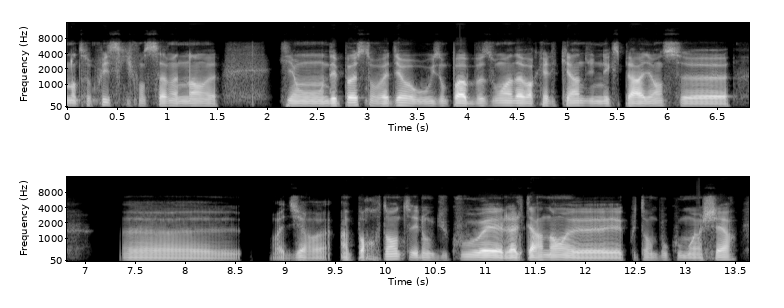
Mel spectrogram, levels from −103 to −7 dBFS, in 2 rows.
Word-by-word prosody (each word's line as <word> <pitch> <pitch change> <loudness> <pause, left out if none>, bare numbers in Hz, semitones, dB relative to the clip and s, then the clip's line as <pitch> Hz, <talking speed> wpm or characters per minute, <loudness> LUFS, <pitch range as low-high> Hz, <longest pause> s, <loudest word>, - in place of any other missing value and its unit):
d'entreprises 100 -2 -5
qui - - -13
font - - -10
ça, 95 - 0
maintenant, 90 -1 0
heu, 85 - -4 0.6
qui 95 - -3
ont 90 -1 0
des 95 +1 +4
postes, 105 +1 +3
on 90 - -4
va 85 0 +2
dire, 100 +2 +3
où 85 -3 -1
où - - -5
ils 90 - -8
ont - - -9
pas 95 +2 +8
besoin 95 +3 -2
d'avoir 90 -2 +4
quelqu'un 95 +2 -1
d'une 90 -2 -6
expérience, 90 +1 +1
heu 80 -2 +2 0.8
heu, 75 -4 -5 0.3
on - - -18
va - - -8
dire, 75 +2 -5
heu, 70 - -8
importante 105 0 -3
et 90 - -2
donc 85 -2 -6
du 80 +1 -19
coup, 95 +2 -4
ouais, 90 -1 +8
l'alternant, 90 +3 +2
heu, 75 -1 0
coûtant 85 -1 -11
beaucoup 85 +1 -15
moins 80 -1 -5
cher, 95 +3 0
90 Hz, 180 wpm, -24 LUFS, 80-95 Hz, 0.8 s, pas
